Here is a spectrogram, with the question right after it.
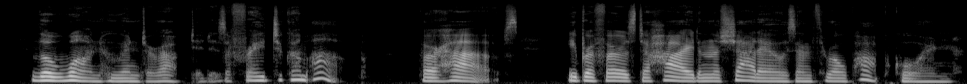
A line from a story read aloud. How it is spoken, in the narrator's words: he said in a purring, mocking voice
